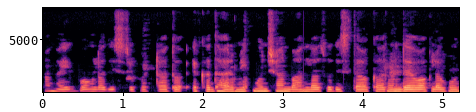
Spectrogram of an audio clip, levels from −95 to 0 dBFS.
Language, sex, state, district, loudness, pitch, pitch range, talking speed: Konkani, female, Goa, North and South Goa, -25 LUFS, 170 Hz, 165-175 Hz, 170 wpm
